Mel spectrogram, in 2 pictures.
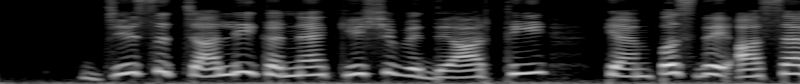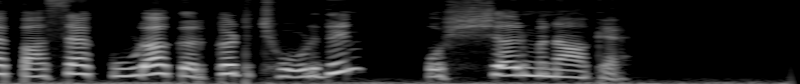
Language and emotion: Dogri, disgusted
